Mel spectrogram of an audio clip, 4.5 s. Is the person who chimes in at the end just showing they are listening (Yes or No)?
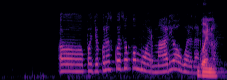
No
